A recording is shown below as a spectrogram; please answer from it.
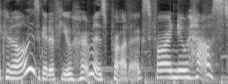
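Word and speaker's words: Hermès: I knew that Hermes was spelled Hermes, so I could understand the mistake, but I restrained myself from lecturing them that you don't pronounce the H in the company's name.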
